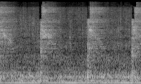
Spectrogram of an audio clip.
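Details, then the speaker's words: Used Flojet BIB syrup pump bench-tested with sanitizer through an auto shut-off and BIB connector during refurbishment. Steady low hum with an even hiss pulse a little over twice a second. Water flows well. Normal pump operation. "pumping through pretty good. See how it's see the water flowing really good. Water flow's not bad at all."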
